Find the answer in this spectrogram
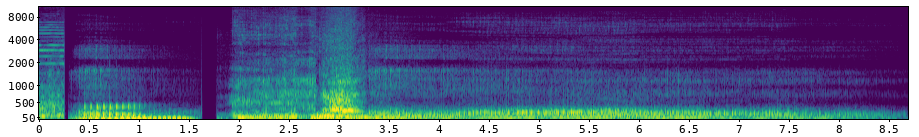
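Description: Intro sound effects: a deep growling roar, a brief break, then a loud whooshing hit about three seconds in, followed by a long low rumble that slowly fades away.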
